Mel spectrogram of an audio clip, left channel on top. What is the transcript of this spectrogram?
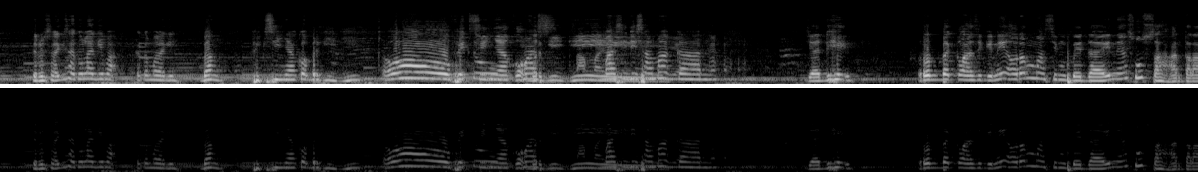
Terus lagi satu lagi pak, ketemu lagi. Bang, fiksinya kok bergigi? Oh, fiksinya Itu kok mas- bergigi. Masih disamakan. Jadi road bike klasik ini orang masih membedainnya susah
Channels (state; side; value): quieter; right; 26.9 dB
